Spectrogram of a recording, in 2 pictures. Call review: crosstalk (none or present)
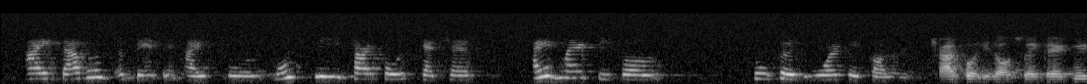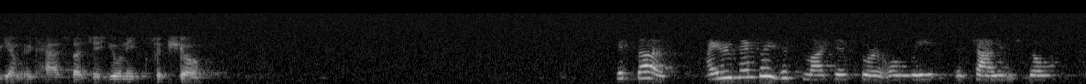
none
